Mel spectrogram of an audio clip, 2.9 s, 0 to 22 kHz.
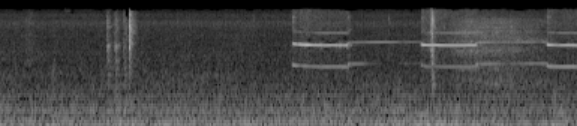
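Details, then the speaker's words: Triumph Stag automatic, V8, 95,000 miles, driving in D: smooth, even low rumble with no misses or knocks, under chirping indicator beeps from an added warning buzzer; starts on the button, no misfiring, hesitancy or overheating. "So, starts on the button, no misfiring, hesitancy or overheating. It's got a lovely engine on it."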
